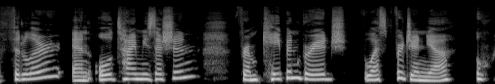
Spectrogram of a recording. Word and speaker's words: Capon Bridge: Dakota Karper is a fiddler and old-time musician from Capon Bridge, West Virginia. Oh, did I say it right? Yes. Capon Bridge. That is correct.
